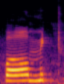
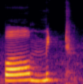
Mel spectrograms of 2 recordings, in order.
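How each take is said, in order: First: The stress is on the first syllable. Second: The same.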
